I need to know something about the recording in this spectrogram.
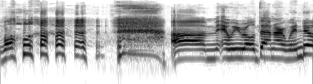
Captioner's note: laughing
